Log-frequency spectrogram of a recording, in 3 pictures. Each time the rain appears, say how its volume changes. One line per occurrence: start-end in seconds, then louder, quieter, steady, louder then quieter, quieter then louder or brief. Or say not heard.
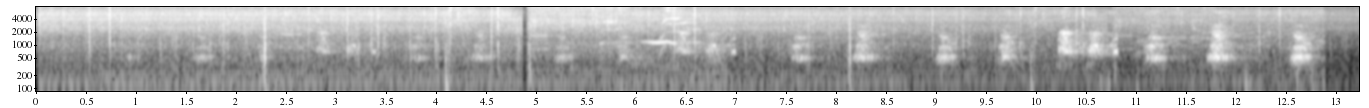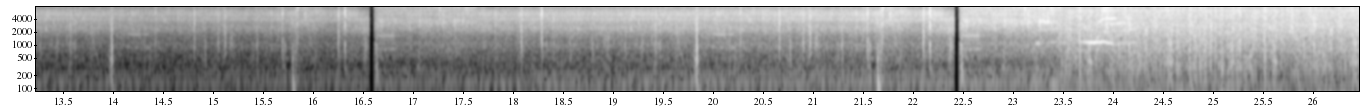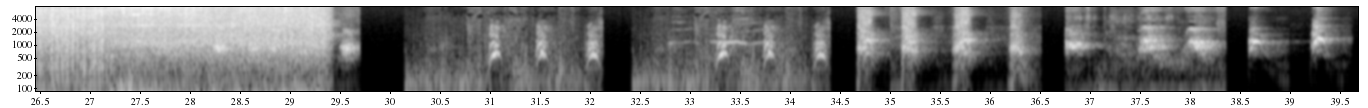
0.0-29.4 quieter then louder.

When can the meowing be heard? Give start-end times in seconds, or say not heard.
5.6-7.0, 23.2-24.5, 32.8-34.1.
